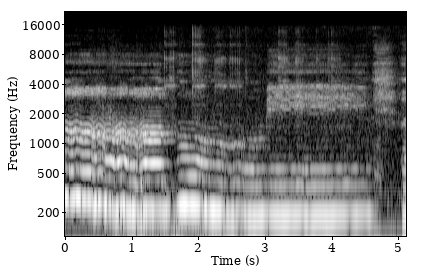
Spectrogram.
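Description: A solo singer holds one long, wavering note of an Urdu song. The note slides down over the first second or so, holds steady, and breaks off near the end, over a steady low accompanying drone.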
